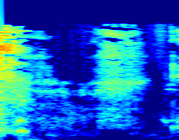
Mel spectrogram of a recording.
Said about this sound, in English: See, I'm coughing too. I'm still alive.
